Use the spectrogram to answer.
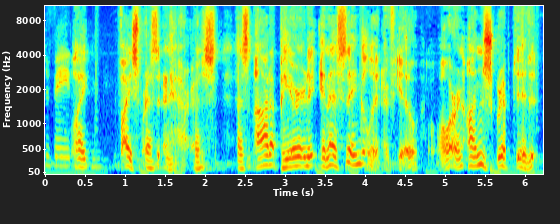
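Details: Adult male, apparently a political figure, said by narrator to have spasmodic dysphonia, described as a loss of his voice; spasmodic dysphonia.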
